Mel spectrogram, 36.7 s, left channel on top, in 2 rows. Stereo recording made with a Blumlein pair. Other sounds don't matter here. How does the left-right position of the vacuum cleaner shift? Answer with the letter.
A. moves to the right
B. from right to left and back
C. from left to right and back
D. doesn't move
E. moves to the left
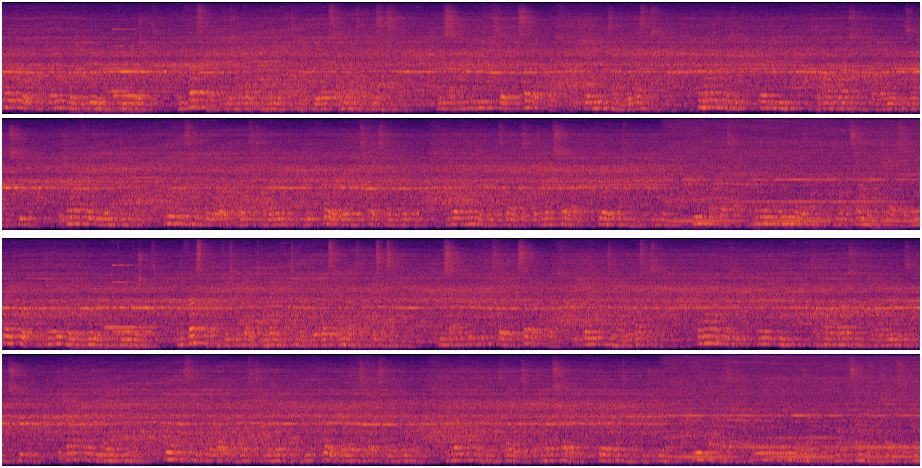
A.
